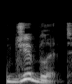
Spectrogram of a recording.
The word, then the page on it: giblet: British English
